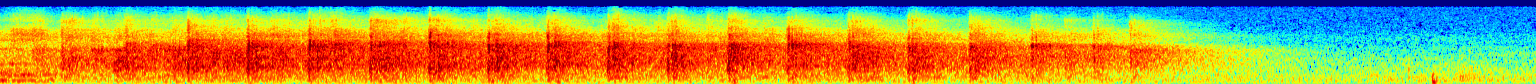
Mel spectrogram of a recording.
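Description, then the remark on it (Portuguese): An audience claps for the Lord steadily in a fast, even rhythm for about six seconds, loud, before the applause fades out into near silence. “Você pode dar um aplauso aí ao Senhor?”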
